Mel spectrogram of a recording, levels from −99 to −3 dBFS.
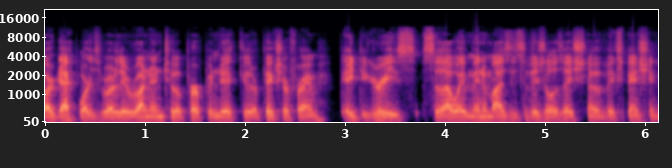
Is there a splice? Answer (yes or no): no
